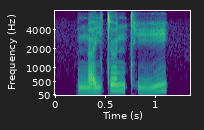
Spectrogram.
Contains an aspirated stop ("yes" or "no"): yes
